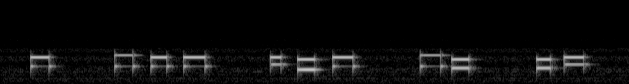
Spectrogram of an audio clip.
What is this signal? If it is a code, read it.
DTMF, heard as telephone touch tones, dialled by hand, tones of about 160 ms. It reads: 8 988 018 94 40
